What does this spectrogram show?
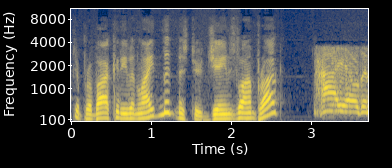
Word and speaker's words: Van Praagh: letters and talking points today but first james von prague is the new york times best-selling author of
